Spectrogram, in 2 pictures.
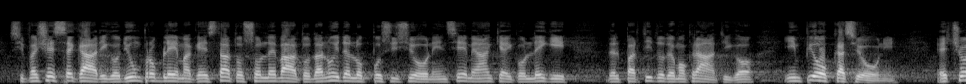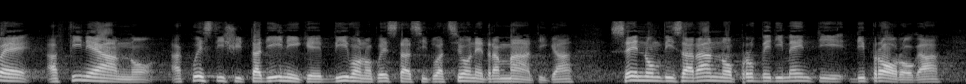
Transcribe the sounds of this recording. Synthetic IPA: sifat͡ʃesːekaːɾikod̪iumpɾoblɛːmakeɛst̪aːt̪osolːevaːt̪od̪anojd̪elːopːozit̪sjoːneinsjɛːmeaŋk̟eajkolːɛːɡi | d̪elpart̪iːt̪od̪emokɾaːt̪iko | impjuokːazjoːnḭ | et͡ʃːoɛafːiːneanːoa̰kːwest̪it͡ʃit̪ːad̪iːnikevːiːvonokwest̪asit̪uwat̪sːjoːned̪ɾamːaːt̪ika | senːoɱvisaɾanːopɾovːed̪imɛnt̪id̪ipɾɔːɾoɡa

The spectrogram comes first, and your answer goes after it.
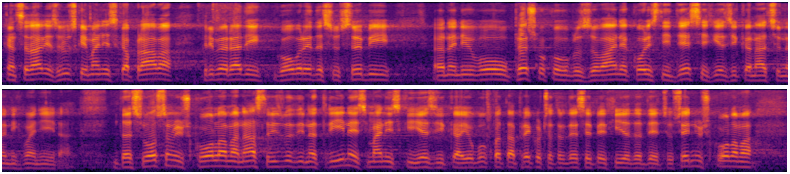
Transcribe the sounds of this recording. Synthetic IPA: kant̪se̞laːɾijezaʎut̪skaimaɲinskapɾaːʋa | pɾiːmeɾaːd̪iɡo̞ʋo̞ɾed̪aseusr̩biji | naniʋo̞upɾe̞ʃkokoɡobɾazo̞ʋaːɲako̞ɾist̪id̪e̞se̞t̪je̞zikanat̪sijo̞nalˠnixmaɲiːna̰ | d̪asuuo̞sno̞ʋnimʃko̞ːlˠamanaːst̪aʋiizʋod̪inat̪ɾiːnɛest̪maɲinskixje̞zikaio̞buxʋat̪apɾe̞ko̞t͡ʃe̞t̪r̩d̪e̞se̞t̪̚pet̪xiʎad̪ad̪e̞t̪seusɾed̪ɲimʃko̞ːlˠama

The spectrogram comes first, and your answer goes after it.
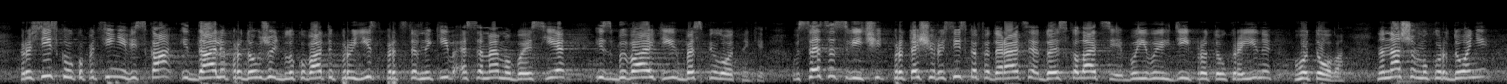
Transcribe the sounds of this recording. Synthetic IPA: rɔsʲijsʲkɔɔkʊpɐt͡sʲijnʲiʋʲijsʲkɑid̪ɑlʲipɾɔd̪ɔwʒʊjʊt̚ʲblˠɔkʊʋɑt̪ɪpɾɔjizd̪̚pɾet̪st̪ɐwnɪkʲiwɛsɛmɛmɔbɛːsʲjɛ | izbɪʋɑjʊtʲjixbɛspʲilˠɔt̪nɪkʲi | wsɛt̪sɛsʲʋʲit͡ʃːɪt̚ʲpɾɔt̪ɛʃt͡ʃɔɾɔsʲijsʲkɐfe̞d̪eɾɑt͡sʲijɐd̪ɔɛskɐlˠɑt͡sʲijibɔjɔʋɪxdʲijpɾɔt̪ɪʊkɾɐjinɪ | ɦɔt̪ɔʋɐ | nɐnɑʃɔmʊkɔrd̪ɔnʲi

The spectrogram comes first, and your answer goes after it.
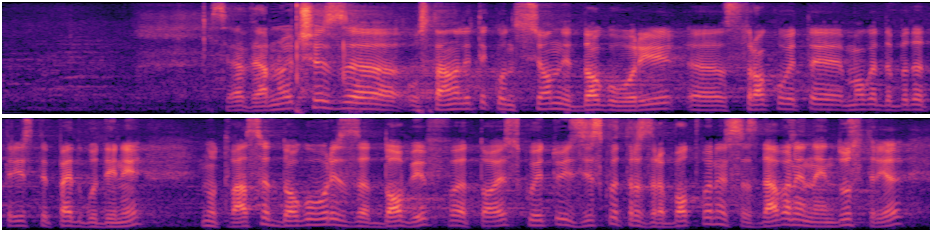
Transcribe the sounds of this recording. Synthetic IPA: sɛɡavʲjaɾnoɛt͡ʃɛzɐost̪anɐlit̪ɛkont̪sɛ̥siɔnːid̪ɔɡovoɾisɾɔkovɛt̪ɛmɔɡət̪d̪ːɐbɤd̪ət̪ːɾisɛ̥t̪ipɛt̪ɡod̪ini | not̪ovasəd̪ɔɡovoɾizɐd̪ɔbift̪ɔɛskoit̪oiziskvɐt̪ɾɐzɾɐbɔt̪vɐnɛsɐzd̪avɐnɛnɐind̪ust̪ɾijə

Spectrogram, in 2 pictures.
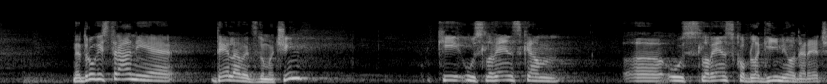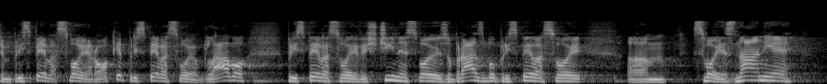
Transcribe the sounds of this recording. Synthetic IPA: nad̪ɾuːɡist̪ɾaːnijɛd̪eːlaʋɛzd̪ɔmat͡ʃiːn | kiuslɔʋeːnskɛm | uslɔʋeːnskɔblaɡiːnjɔd̪aɾɛːt͡ʃɛmpɾispeːʋasʋɔːjɛɾɔːkɛpɾispeːʋasʋɔːjɔɡlaːʋɔpɾispeːʋasʋɔːjɛʋɛʃt͡ʃiːnɛsʋɔːjɔizɔbɾaːzbɔpɾispeːʋasʋɔːjəm | sʋɔːjɛznaːnjɛ

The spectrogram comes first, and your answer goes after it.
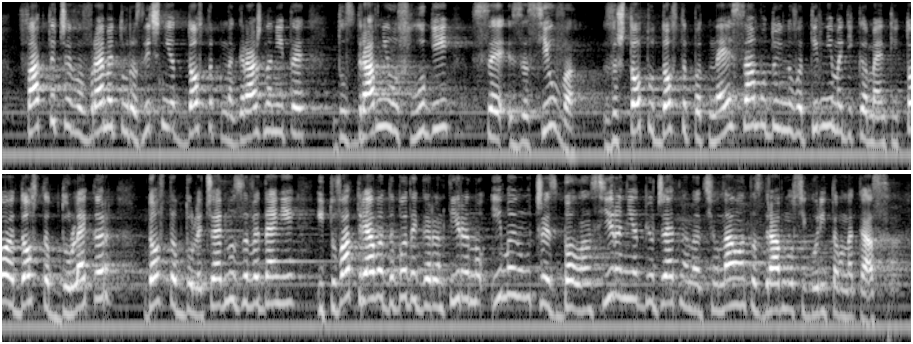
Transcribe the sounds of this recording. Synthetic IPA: fak̚t̪ət͡ʃɛvɐfvːɾɛmɛt̪oɾɐzlit͡ʃniəd̪ːɔst̪əpnɐɡɾaʒd̪ənit̪ɛ | d̪ozd̪ɾavniʊslˠuɡʲi | sɛzɐsilˠvə | zɐʃt̪ɔt̪od̪ɔst̪əpɤt̪nɛɛsamod̪oinovɐt̪ivnimɛd̪ikɐmɛnt̪it̪ɔɛd̪ɔst̪əp̚d̪olɛkəɾ | d̪ɔst̪əp̚d̪olɛt͡ʃɛb̪nozɐvɛd̪ɛniɛ | it̪ovat̪ɾʲabvəd̪ɐbɤd̪ɛɡɐɾɐnt̪iɾɐnoʔimɛnːot͡ʃɾɛzbɐlˠɐnsiɾəniəd̪̚bʲjud͡ʒɛt̪nɐnɐt̪sionalˠnət̪əzd̪ɾavnoːsiɡʊɾit̪ɛlˠnɐkasə̥

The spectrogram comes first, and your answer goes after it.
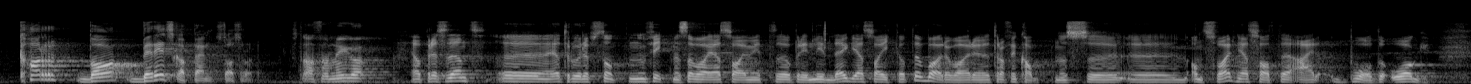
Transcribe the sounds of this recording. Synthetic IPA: kʰɑɾʋɑbəɾeːd̪skɑːpənst̪ɑːt̪sɾo̰ːd̪ | st̪ɑ̰ːt̪sɔniɡɑjɑːpʰɾɛsɪd̪ɛnt̪ | jæɪt̪ʰɾuːɾɛpɾəsət̪ɑnt̪n̩fɪkːmɛsæɪʋɑːjæɪsɑːɪmɪt̪ɔpɾɪnːəlɪɪnlɛɡːjæɪsɑːɪkːəɑt̪̚d̪ɛbɑːɾəʋɑɾt̪ʰɾɑfɪkʰɑnt̪ənəs | ɑ̰nsʋɑːɾjæɪsɑːɑt̪̚d̪ɛ̰ʔæ̰ɾboːd̪əʔoːɡ

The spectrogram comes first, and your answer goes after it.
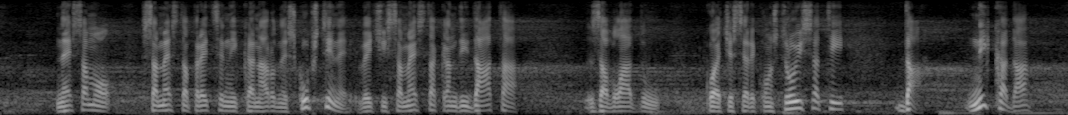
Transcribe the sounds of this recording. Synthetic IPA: nesamo̞same̞st̪apɾet̪sʲje̞d̪nikanaːɾo̞d̪ne̞skupʃt̪ine̞̰ʋe̞t͡ɕisame̞st̪akand̪id̪aːt̪a̰ | zaʋlˠaːd̪ṵ | ko̞jat͡ɕe̞se̞ɾe̞ko̞nst̪ɾuisat̪i | d̪a̰nikad̪a

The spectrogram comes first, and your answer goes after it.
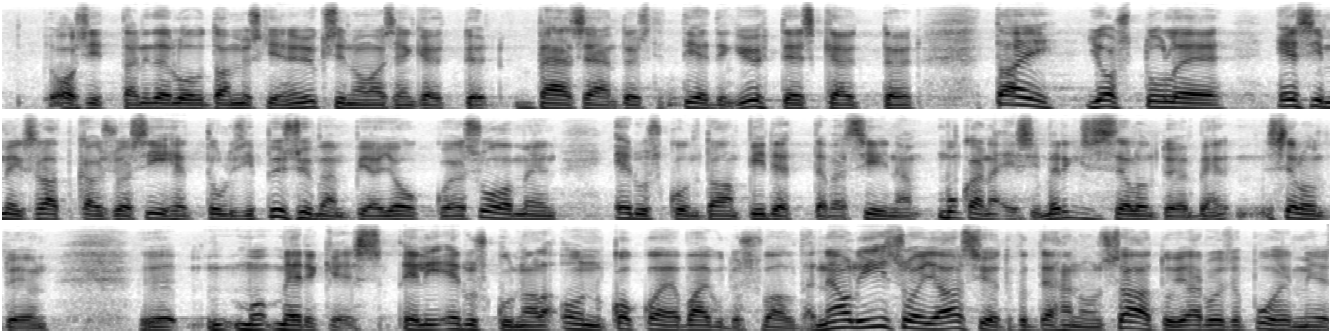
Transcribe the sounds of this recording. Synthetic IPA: o̰sit̪ːɑiniːt̪æluoʋut̪oɑːmyøskinihnenyksinomɑiseːŋkæyt̪ːøːnpæːsæːnt̪øist̪it̪t̪iet̪eŋkiyht̪eiskæyt̪ːøːnt̪ɑijost̪uleː | esimerkisrɑt̪kɑisujɑsiːhenet̪ːt̪ulisipysyʋæmpiæjoukːojɑsuomeːn | eduskunt̪ɑːmpidet̪ːæʋæsiːnæmukɑnɑesimerkiksselont̪yømpæselont̪yøn | momerkeiselieduskunːɑlːɑʔonkokoɑjɑʋʋɑikut̪usʋɑlt̪ɑ̰næːoliisojɑɑsijoit̪ɑ̥kot̪æhænonsɑːt̪ujɑɑrʋoisepuhemmie

